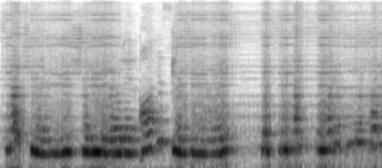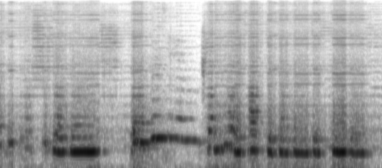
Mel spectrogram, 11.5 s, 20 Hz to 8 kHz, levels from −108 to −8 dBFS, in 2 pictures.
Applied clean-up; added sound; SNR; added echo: neural separator model SepFormer DNS4.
